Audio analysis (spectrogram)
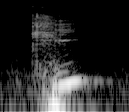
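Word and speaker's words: qui: The who is pronounced key.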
